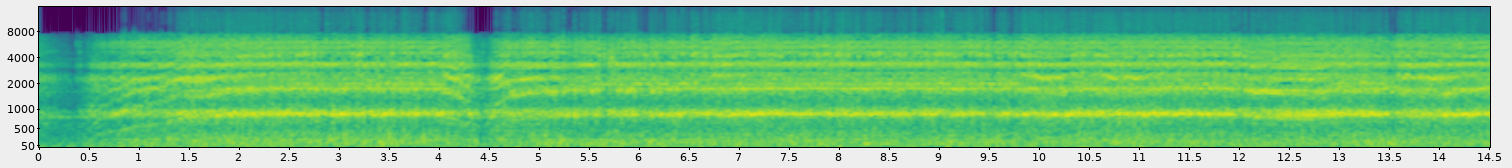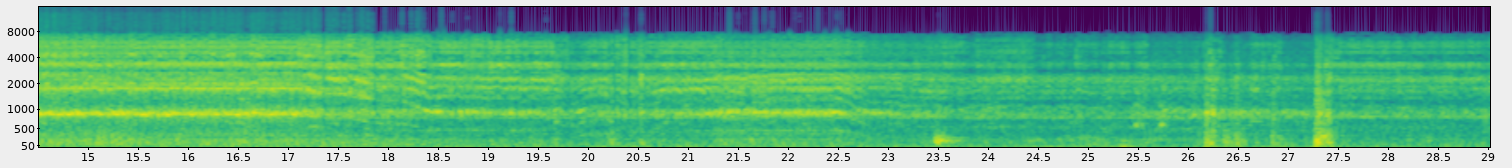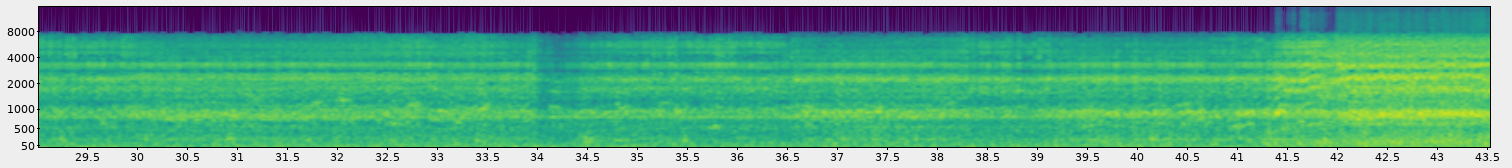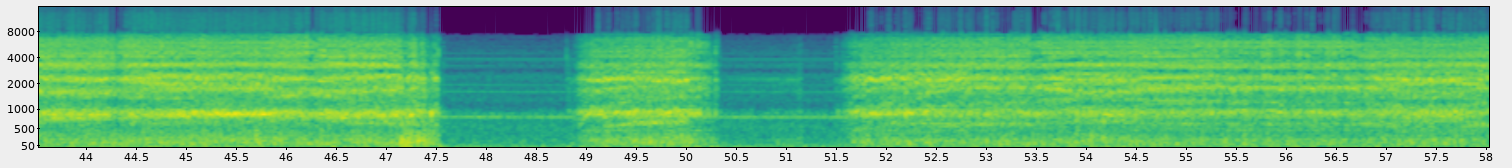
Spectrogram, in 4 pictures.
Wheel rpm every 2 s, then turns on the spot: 100, 230, 170, 230, 230, 230, 220, 230, 220, 150, 110, 100, 70, 70, 70, 70, 60, 50, 70, 70, 80, 190, 190, 160, 90, 50, 150, 160, 160.
50-52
